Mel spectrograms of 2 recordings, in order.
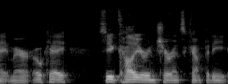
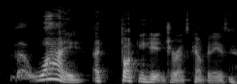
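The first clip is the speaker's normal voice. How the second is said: ordinary talk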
